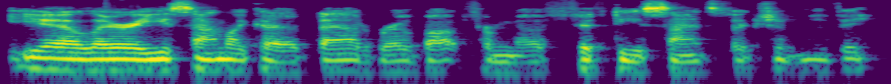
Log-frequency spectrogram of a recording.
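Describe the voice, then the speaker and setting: A man's voice: lowish voice, flat delivery, normal speed, breathy edge. A man moderating a virtual panel, talking conversationally with plenty of fillers as he wraps up the session. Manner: conversational, filler-heavy wrap-up. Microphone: video call. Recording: muffled video call audio.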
